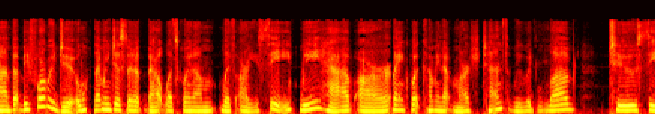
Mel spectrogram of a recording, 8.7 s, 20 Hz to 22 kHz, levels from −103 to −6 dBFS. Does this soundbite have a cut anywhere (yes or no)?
yes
